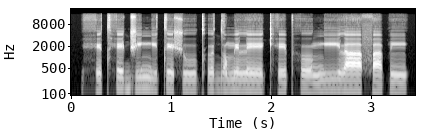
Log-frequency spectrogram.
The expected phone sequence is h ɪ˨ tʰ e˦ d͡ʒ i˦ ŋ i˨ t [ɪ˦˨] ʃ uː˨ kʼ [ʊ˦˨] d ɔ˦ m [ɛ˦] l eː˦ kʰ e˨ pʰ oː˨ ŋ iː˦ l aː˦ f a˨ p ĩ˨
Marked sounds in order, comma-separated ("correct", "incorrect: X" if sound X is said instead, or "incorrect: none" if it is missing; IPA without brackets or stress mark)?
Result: correct, incorrect: ʊ˦, incorrect: ɪ˦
